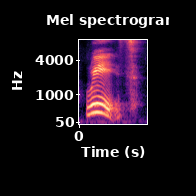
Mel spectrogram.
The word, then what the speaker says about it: reads: 얘는 뭐 어떤 규칙에 속하지 않으니까 주어가 3인칭 단수일 땐 그냥 S 붙이면 되는데 D하고 S가 왔을 때는 합쳐서 Z 소리 나요. 그래서 reads.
